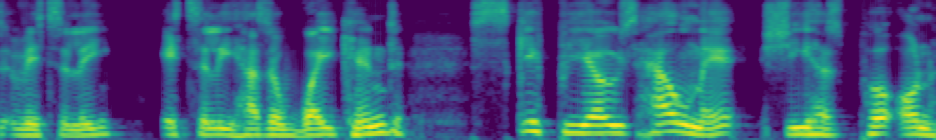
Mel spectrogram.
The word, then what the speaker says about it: Scipio: Scipio's helmet she has put on her head. Scipio. Huh? Scipio. Is that how it's pronounced?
